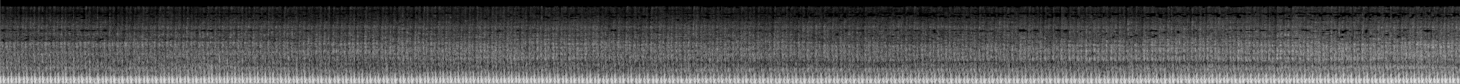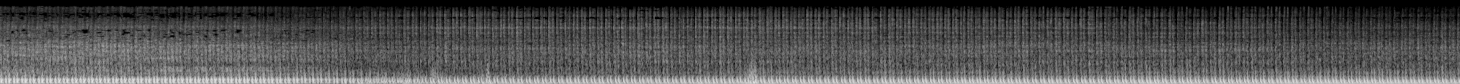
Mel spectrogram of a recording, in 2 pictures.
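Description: Ducati Panigale V4R's V4 engine idling with a steady, deep note. About two-thirds of the way through, the note drops lower and a little quieter.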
